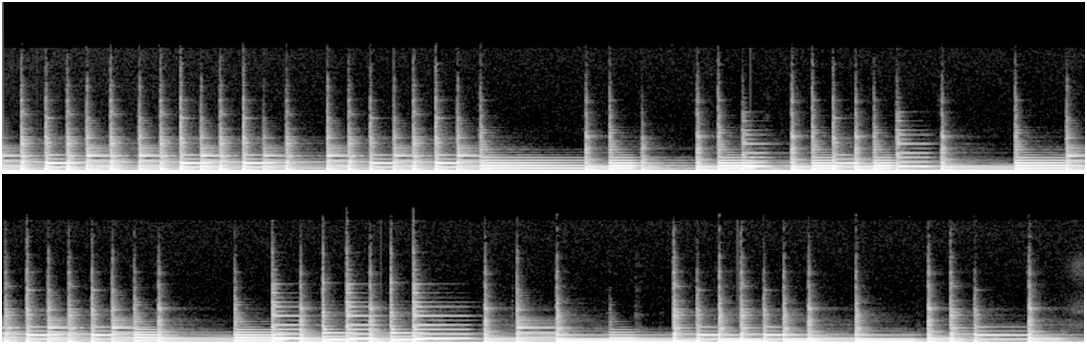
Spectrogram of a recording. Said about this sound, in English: Acoustic harmonics. Okay, let's play that. think here's some harmonic on guitar.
